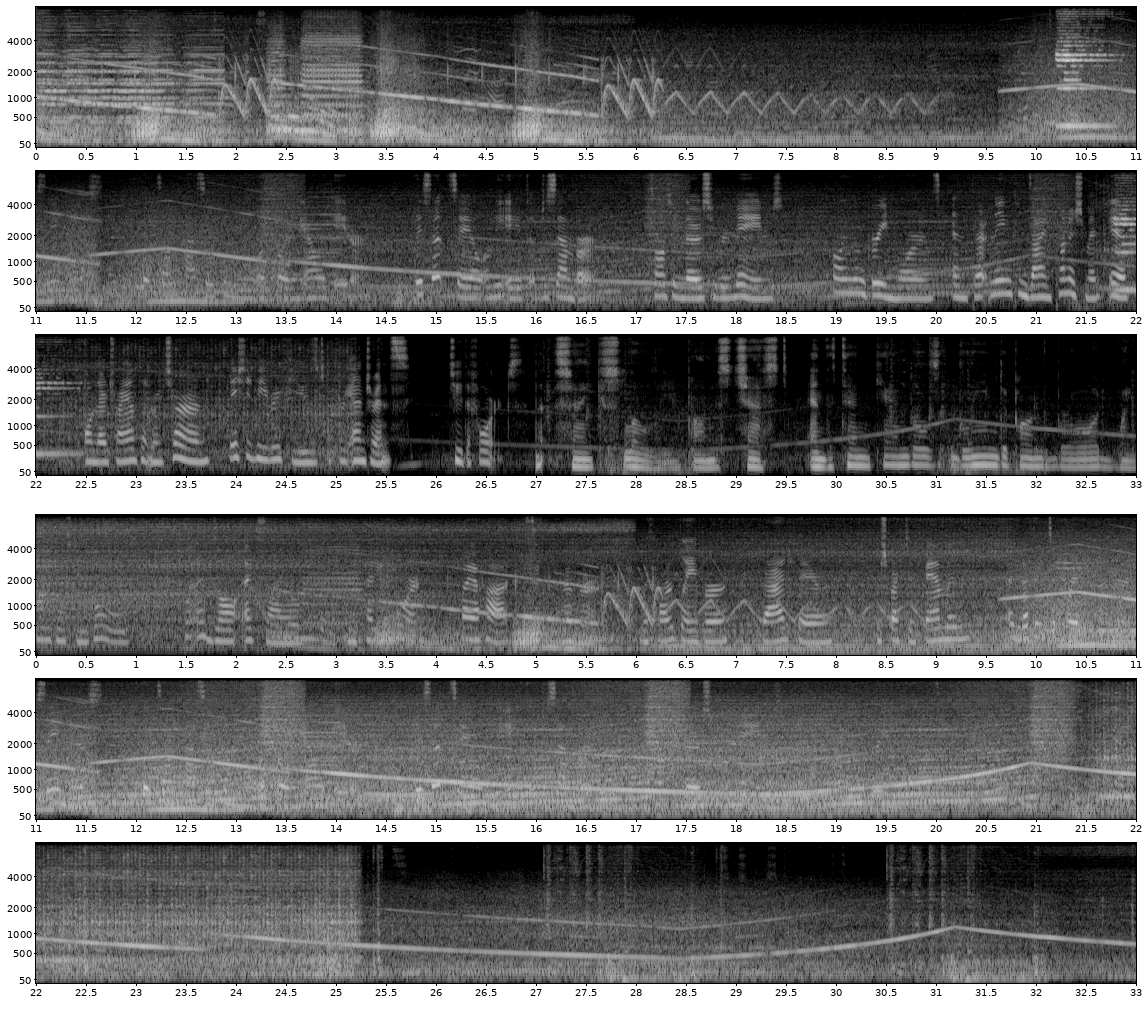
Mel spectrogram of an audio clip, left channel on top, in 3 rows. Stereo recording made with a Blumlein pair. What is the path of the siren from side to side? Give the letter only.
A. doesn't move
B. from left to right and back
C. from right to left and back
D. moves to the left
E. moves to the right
E.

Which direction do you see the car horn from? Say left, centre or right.
left.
